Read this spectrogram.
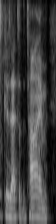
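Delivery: usual speaking voice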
